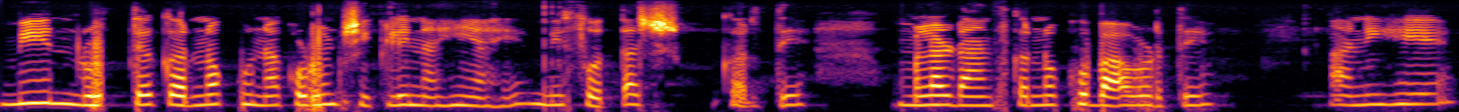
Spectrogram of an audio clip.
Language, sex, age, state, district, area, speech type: Marathi, female, 30-45, Maharashtra, Nagpur, urban, spontaneous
